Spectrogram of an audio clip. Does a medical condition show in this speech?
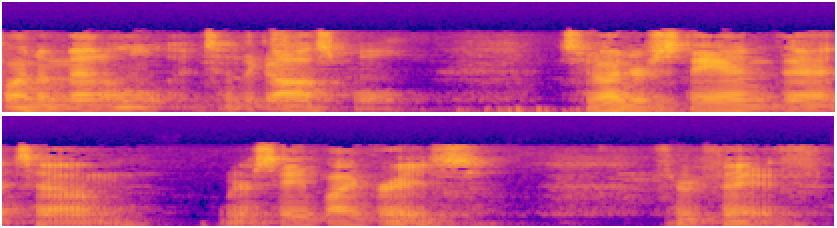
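Yes: cleft palate and cleft lip; congenital cleft palate and cleft lip.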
